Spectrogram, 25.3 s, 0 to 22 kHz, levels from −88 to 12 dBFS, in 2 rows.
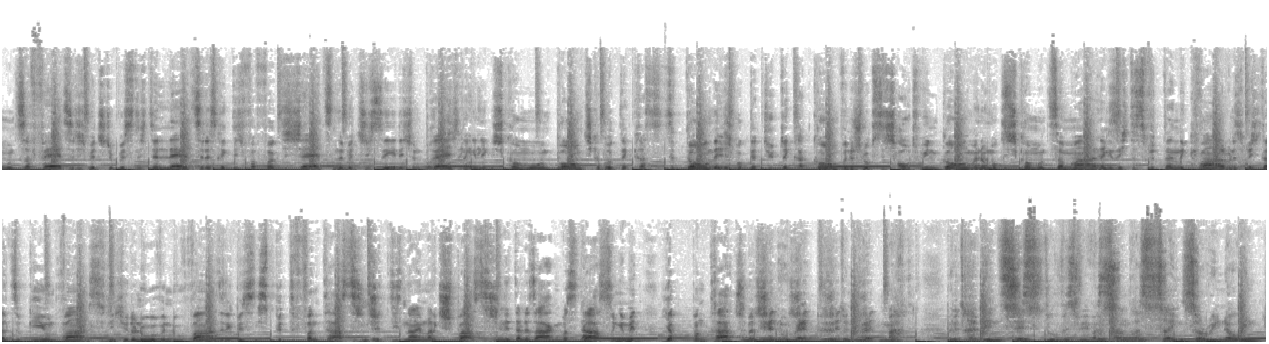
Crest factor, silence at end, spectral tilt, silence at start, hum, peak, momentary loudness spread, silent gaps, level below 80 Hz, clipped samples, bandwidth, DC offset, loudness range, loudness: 14 dB; 0 s; -5.5 dB/octave; 0 s; none; 0 dBFS; 5 LU; none; -18 dBFS; under 0.1%; 17 kHz; under 0.1%; 1 LU; -16 LUFS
